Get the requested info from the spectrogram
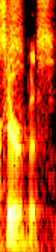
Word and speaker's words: Cerberus: Cerebus. Cerberus. Cerberus. – That, that, maybe no, that. I, yeah, I said Cerberus, I Cerberus, and there's not an extra R in there.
